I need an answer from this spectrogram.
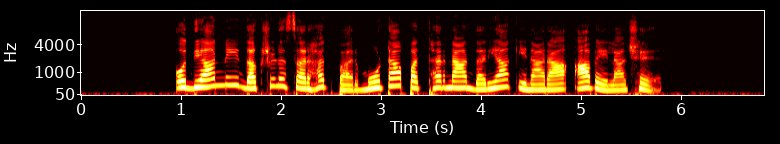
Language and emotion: Gujarati, neutral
